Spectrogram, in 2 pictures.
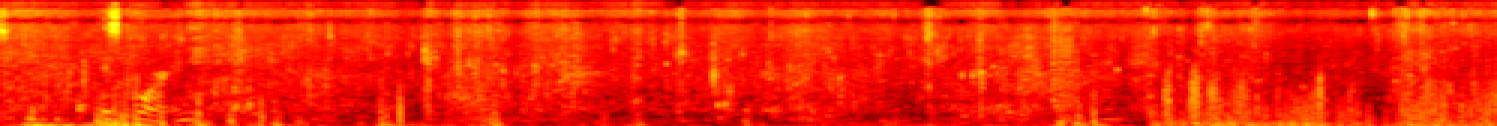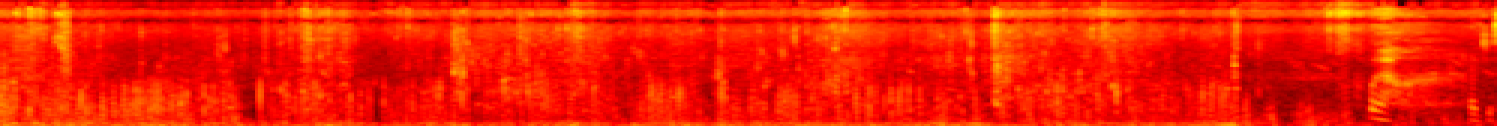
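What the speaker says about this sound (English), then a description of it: "Hopefully this wind will move so it goes behind us." Wind gusts buffet the microphone while paddling a canoe on a lake in the Boundary Waters wilderness, with water sloshing against the hull and a voice speaking briefly over the steady broadband rush.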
